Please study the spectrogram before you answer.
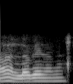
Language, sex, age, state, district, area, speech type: Odia, male, 18-30, Odisha, Subarnapur, urban, conversation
